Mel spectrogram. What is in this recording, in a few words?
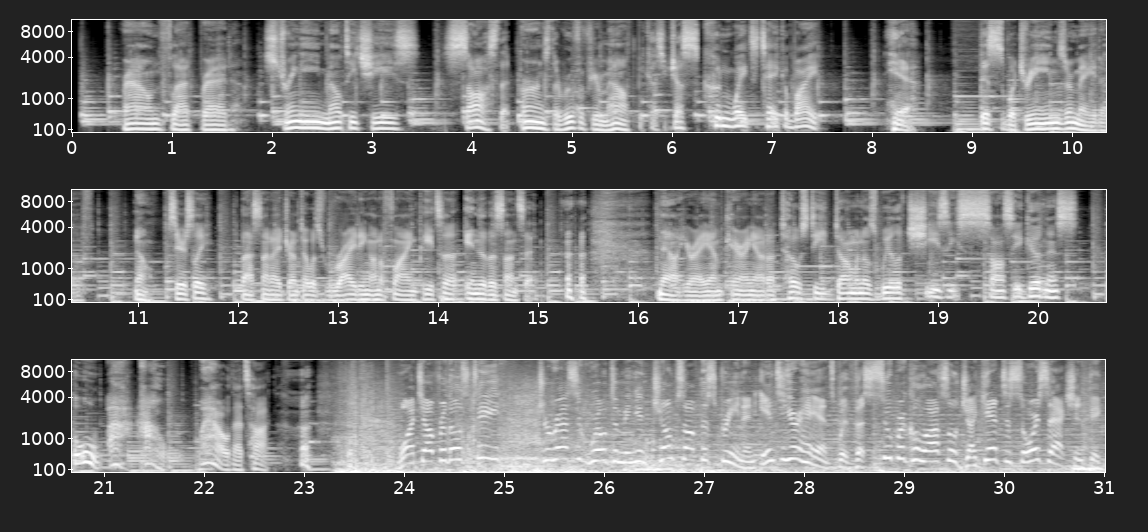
Commercial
